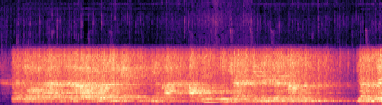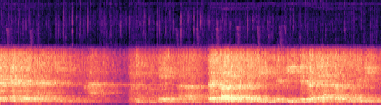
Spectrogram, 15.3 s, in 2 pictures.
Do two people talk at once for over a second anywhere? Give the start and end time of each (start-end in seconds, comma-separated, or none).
none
